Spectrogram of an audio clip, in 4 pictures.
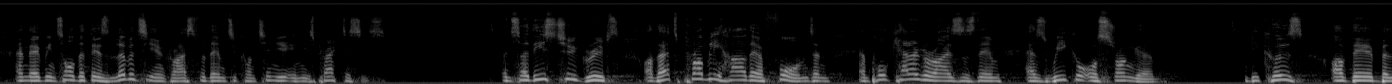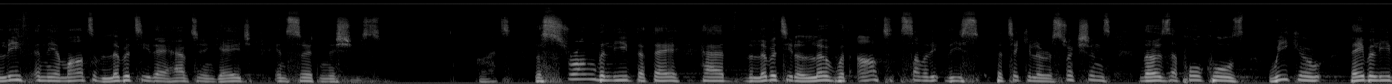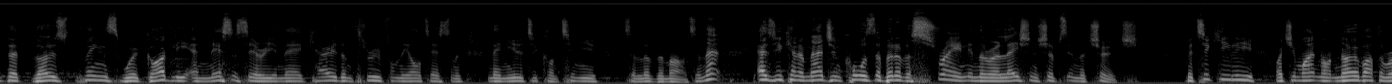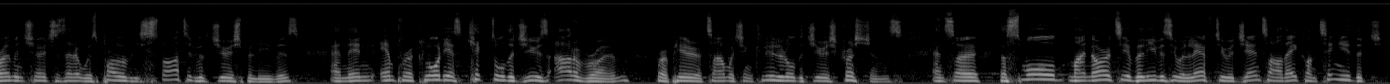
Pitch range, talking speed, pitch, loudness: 150-185 Hz, 190 wpm, 170 Hz, -35 LUFS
